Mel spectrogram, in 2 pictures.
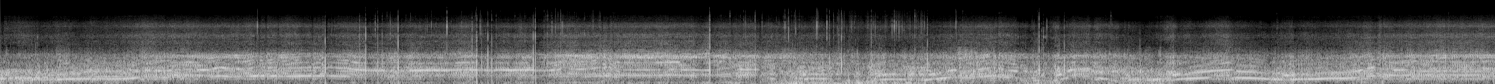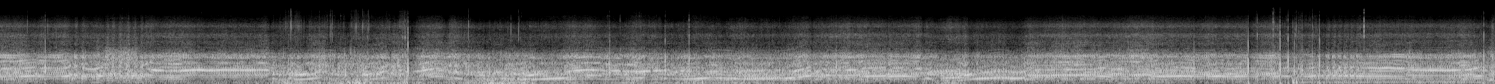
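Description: A 900-horsepower short course off-road race truck's engine at race speed, heard from inside the cab: loud and continuous, its pitch rising and falling again and again as the driver accelerates and lifts through the corners.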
